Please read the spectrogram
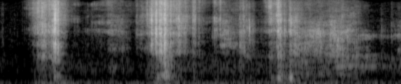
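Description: Galangal stalks and leaves rustling as they are pulled and broken off, in three or four short bursts.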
